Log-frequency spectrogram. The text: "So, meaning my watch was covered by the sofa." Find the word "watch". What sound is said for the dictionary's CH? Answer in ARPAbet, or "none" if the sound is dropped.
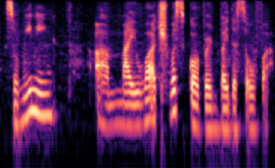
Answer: CH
